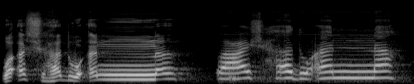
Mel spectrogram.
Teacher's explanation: अन्ना में आइन नहीं है, हमज़ा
